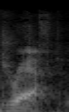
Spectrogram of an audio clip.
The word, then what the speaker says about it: draught: Rhymes with it's the same thing where draft beer comes from. It's the same word. We just spell it different. D-R-A-F-T, where you open that thing and let it come.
